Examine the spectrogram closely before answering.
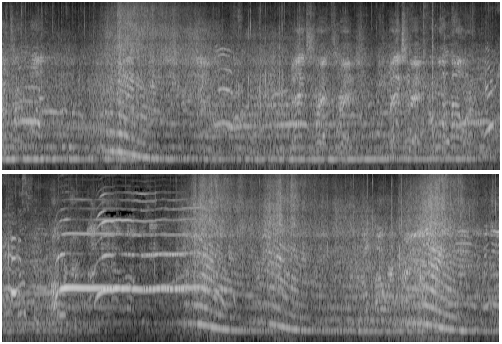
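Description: Racing engines whine loudly as cars speed past, dropping in pitch one after another.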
